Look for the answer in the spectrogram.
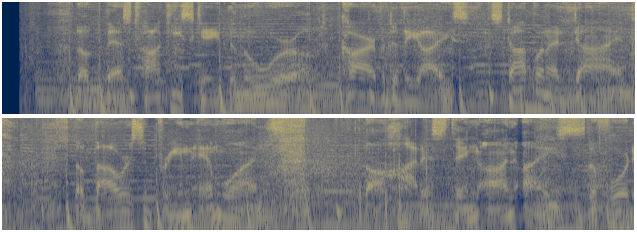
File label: Commercial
